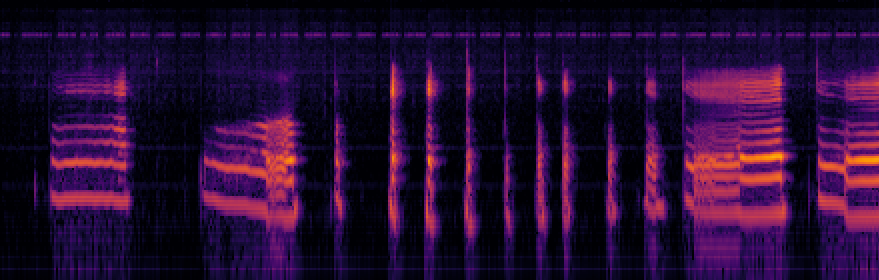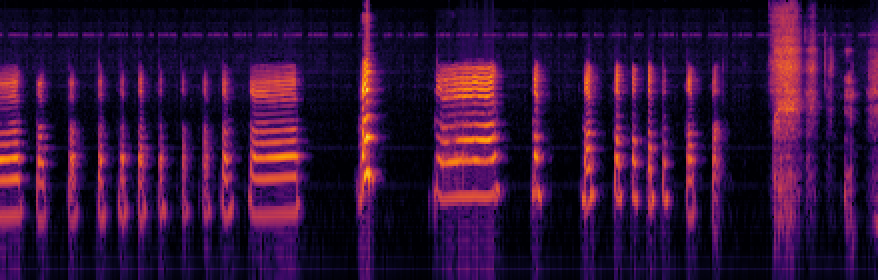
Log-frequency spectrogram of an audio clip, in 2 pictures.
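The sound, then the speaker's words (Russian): A human voice imitates a chicken, with a long run of short, clucking bursts in an uneven rhythm, some stretched into squawks. It is fairly loud, with no other talk. “Но у меня достаточно неплохо получается курица.”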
